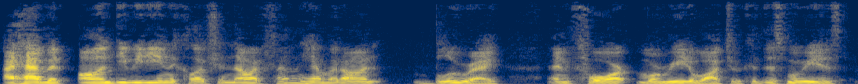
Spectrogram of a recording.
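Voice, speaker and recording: An enthusiastic man with a mid-pitched voice presents items from his collection. He talks conversationally, in the casual manner of an unboxing video. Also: fast, darkish tone. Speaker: movie collector, video host.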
